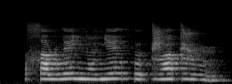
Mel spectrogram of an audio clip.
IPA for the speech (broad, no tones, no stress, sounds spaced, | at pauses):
s a ɹ l e ɲ õ ɲ e l θ ɵ θ ʐ ã θ ʐ ʉ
